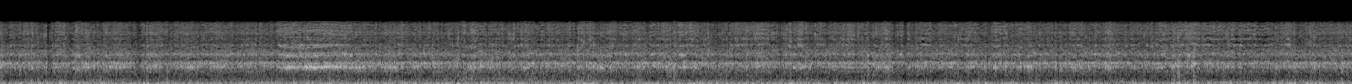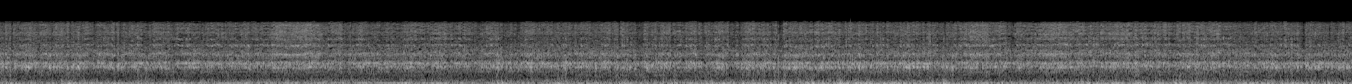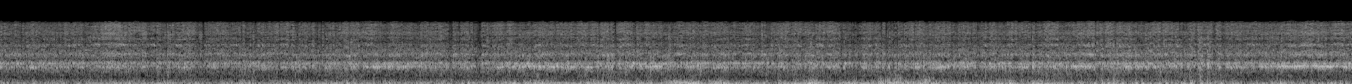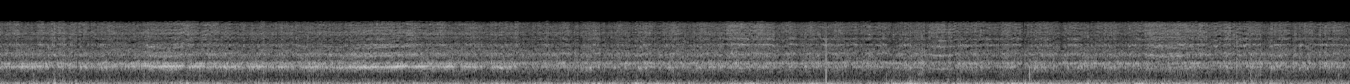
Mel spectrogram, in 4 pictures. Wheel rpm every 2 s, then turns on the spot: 210, 210, 210, 220, 220, 210, 210, 210, 210, 220, 210, 220, 220, 220, 210, 220, 220, 220, 220, 220, 220, 210, 210, 220, 210, 210, 210.
none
